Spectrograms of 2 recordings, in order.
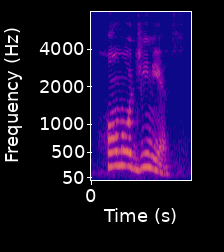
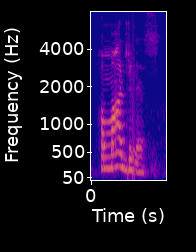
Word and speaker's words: homogeneous: please how is it homogeneous H homogeneous homogenous a lot of people say homogeneous but it's homogeneous I got you let's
